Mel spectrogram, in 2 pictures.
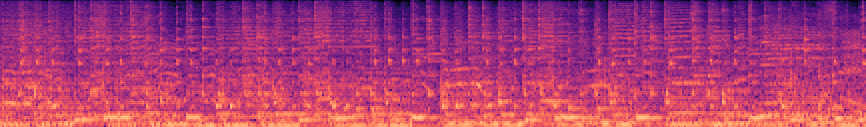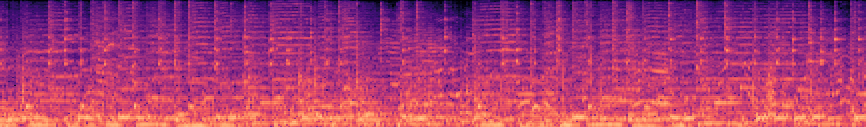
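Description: Live salsa music played loud through a PA: congas and timbales over a bass line, with a singer's voice on the microphone at times.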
